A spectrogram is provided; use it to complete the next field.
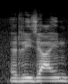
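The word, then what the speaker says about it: resign: आपको क्या करना है इसमें जो जी है इसका उच्चारण नहीं करना है इसको नहीं पढ़ना है इसको छोड़ देना है क्योंकि एन के पहले क्या आया है जी आया है तो इसको पढ़ोगे रिजा क्या पढ़ोगे रिजाइन पढ़ोगे बस बच्चों वीडियो को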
